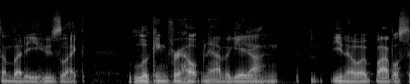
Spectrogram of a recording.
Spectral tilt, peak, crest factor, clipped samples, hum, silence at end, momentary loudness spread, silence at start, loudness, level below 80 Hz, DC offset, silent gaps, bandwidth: -5.5 dB/octave; -12 dBFS; 20 dB; under 0.1%; none; 0 s; 11 LU; 0 s; -32 LUFS; -46 dBFS; under 0.1%; none; 13.5 kHz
